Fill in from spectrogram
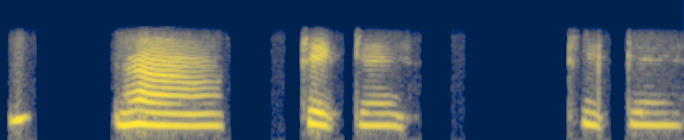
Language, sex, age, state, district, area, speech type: Hindi, female, 45-60, Madhya Pradesh, Ujjain, urban, conversation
